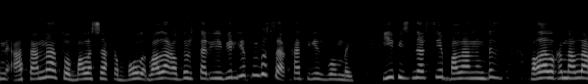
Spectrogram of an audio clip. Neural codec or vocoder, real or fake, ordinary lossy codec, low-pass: codec, 16 kHz, 4 kbps, X-Codec, WavLM features, trained on Multilingual LibriSpeech; fake; none; none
